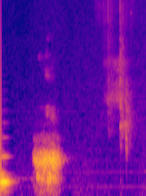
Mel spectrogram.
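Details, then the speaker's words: Lung of an asthmatic during an acute attack heard through a stethoscope: brief musical, whistling wheezes from narrowed airways. "Así se escucha el pulmón de un asmático en crisis."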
